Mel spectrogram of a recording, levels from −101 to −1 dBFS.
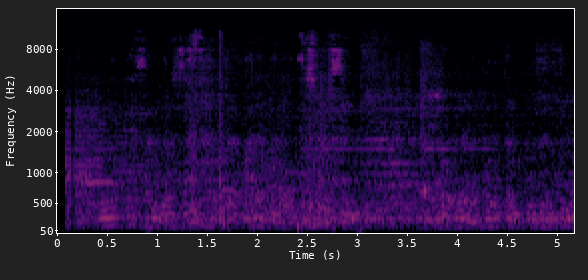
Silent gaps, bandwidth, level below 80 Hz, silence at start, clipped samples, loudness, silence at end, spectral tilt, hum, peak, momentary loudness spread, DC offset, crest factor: none; 11 kHz; under -90 dBFS; 0.05 s; under 0.1%; -66 LUFS; 0 s; -3 dB/octave; none; -48 dBFS; 7 LU; under 0.1%; 18 dB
